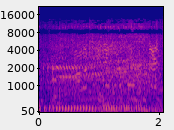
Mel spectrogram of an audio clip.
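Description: Motorcycle engine idling close by, a steady low pulsing note that eases off just before the end, with voices talking over it.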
